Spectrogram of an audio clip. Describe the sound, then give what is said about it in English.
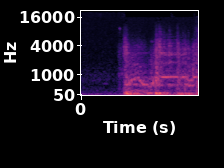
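After a brief quiet moment, a fuel-injected small-block truck engine begins cranking loudly, with a steady churning whir that pulses in an uneven rhythm as the starter turns it over. “Will you start the truck already?”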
